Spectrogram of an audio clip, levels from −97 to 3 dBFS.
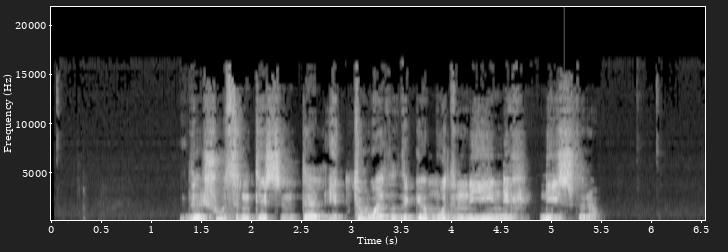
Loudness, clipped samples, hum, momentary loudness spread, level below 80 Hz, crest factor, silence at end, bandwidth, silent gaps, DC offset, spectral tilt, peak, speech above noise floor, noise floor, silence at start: -13 LUFS; under 0.1%; none; 5 LU; -60 dBFS; 16 dB; 1.1 s; 16.5 kHz; none; under 0.1%; -1 dB/octave; 0 dBFS; 48 dB; -61 dBFS; 1.3 s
